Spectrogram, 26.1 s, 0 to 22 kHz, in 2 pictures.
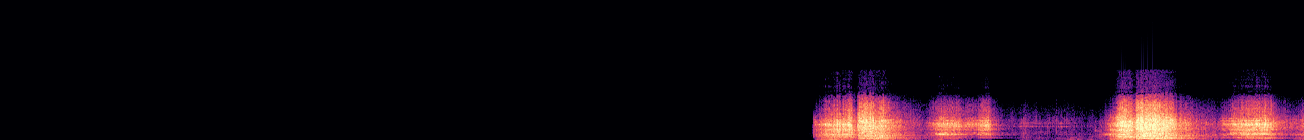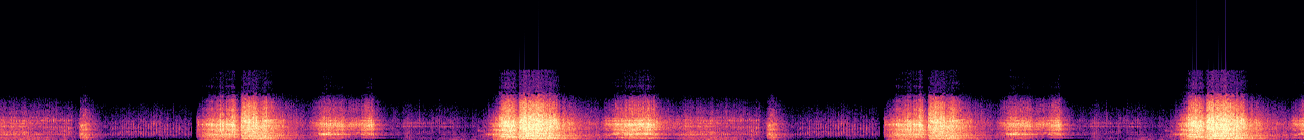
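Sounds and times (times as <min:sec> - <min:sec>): tiger roaring: 0:08.1 - 0:26.0.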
